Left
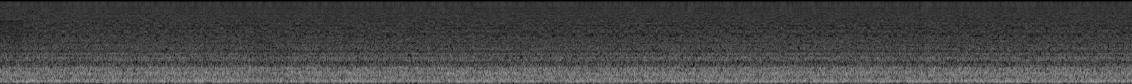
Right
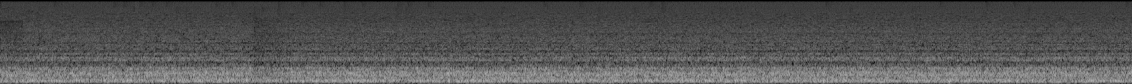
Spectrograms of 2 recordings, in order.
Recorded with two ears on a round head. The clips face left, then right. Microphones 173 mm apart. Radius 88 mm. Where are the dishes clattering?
I don't hear dishes clattering.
